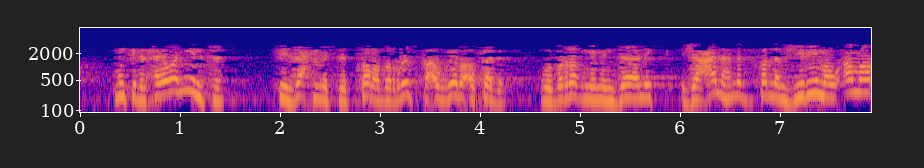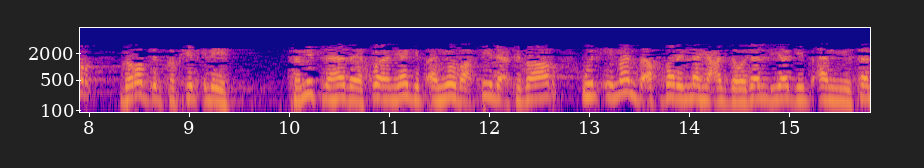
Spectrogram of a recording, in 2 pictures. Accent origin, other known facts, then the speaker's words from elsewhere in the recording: Egypt; دي للأسف اسوأ ما تكون عندنا في مصر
